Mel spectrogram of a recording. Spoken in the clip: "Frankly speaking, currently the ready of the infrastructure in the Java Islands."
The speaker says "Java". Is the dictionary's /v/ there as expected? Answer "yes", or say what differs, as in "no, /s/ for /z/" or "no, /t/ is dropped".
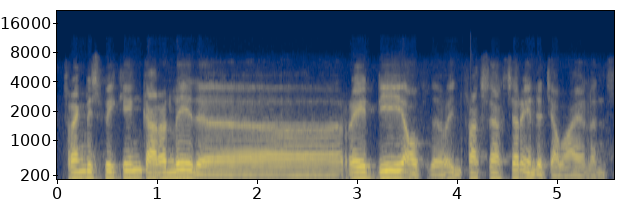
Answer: no, /w/ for /v/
